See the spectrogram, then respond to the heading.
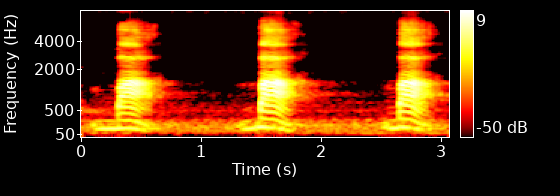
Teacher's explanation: বা হরফ এটা দুই ঠোঁটের ভিজা অংশ থেকে উচ্চারিত হবে, অর্থাৎ দুই ঠোঁট মিলানোর পর দুই ঠোঁট স্বাভাবিকভাবে মিলালে দুই ঠোঁটের মাঝখানে দেখেন একটা ভিজা অংশ থাকে, এই অংশটা থেকেই বা হরফটা উচ্চারিত হয়।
